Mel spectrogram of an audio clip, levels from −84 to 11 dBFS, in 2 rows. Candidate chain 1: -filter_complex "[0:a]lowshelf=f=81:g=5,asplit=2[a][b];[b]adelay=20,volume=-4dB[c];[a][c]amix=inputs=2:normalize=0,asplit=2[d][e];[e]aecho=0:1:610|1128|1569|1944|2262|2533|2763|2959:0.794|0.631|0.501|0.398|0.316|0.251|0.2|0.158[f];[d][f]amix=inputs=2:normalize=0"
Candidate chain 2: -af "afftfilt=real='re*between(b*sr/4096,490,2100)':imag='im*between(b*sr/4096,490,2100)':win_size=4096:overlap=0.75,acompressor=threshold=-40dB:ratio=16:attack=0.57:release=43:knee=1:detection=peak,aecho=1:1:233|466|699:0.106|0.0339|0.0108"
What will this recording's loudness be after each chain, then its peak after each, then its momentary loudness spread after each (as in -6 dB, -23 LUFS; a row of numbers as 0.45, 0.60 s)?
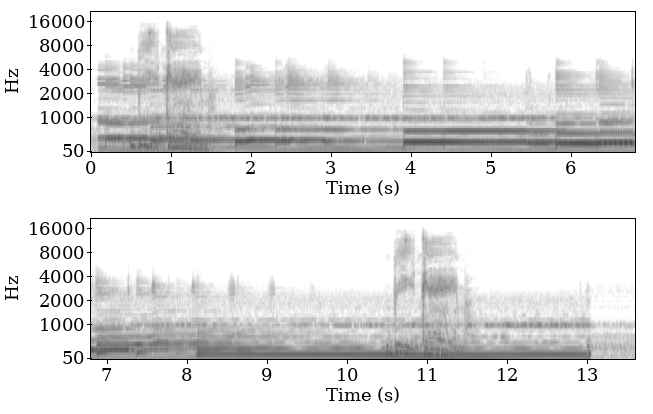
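-25.0, -46.0 LUFS; -10.5, -35.5 dBFS; 8, 9 LU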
